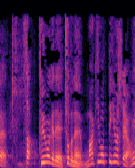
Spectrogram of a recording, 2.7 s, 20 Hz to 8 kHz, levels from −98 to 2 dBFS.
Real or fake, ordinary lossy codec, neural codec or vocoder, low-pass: fake; MP3, 32 kbps; codec, 16 kHz, 4 kbps, X-Codec, HuBERT features, trained on LibriSpeech; 7.2 kHz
